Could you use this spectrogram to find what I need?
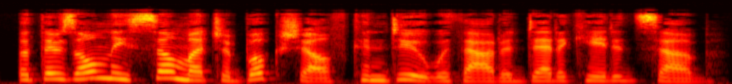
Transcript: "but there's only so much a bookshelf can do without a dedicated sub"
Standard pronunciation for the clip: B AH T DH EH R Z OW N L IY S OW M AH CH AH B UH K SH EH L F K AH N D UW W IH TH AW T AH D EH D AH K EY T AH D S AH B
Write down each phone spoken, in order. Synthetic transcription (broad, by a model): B AH T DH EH R Z OW N L IY S OW M AH CH AH B UH K SH EH L F K AH N D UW W IH TH AW T AH D EH D AH K EY T AH D S AH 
